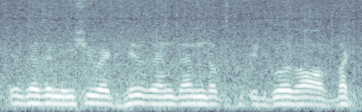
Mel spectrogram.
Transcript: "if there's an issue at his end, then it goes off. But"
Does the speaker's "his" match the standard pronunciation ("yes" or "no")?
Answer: yes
